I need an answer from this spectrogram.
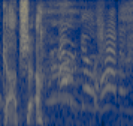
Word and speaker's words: gacha: Personal pet peeve, there is no T in the word gacha.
